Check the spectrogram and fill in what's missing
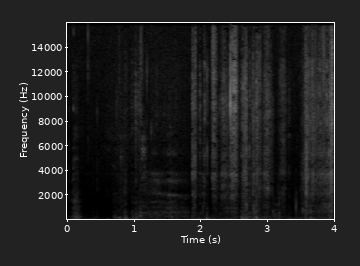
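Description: A soft, thin, hollow white plastic shower cap with a green print is held in both hands and crinkled and scratched with long dark nails. The sound is a steady rustling crinkle with sharper scratchy bursts that flare bright, over a low, dull handling rumble.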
